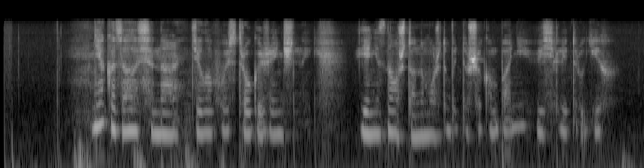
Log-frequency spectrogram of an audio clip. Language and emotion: Russian, neutral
